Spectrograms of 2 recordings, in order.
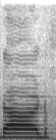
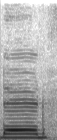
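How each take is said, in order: First: The vowel is an open 'ah' sound. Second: The vowel is a flat 'a' sound. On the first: The speaker calls it wrong. "इस तरीके से नहीं pronounce करना है" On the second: The speaker calls it right. "कैसे करना है"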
